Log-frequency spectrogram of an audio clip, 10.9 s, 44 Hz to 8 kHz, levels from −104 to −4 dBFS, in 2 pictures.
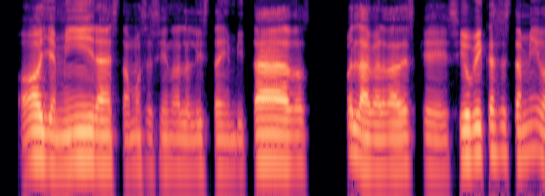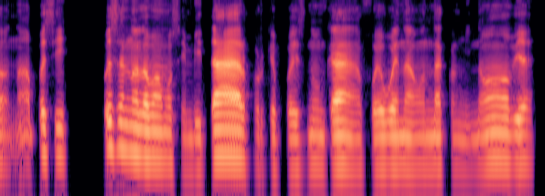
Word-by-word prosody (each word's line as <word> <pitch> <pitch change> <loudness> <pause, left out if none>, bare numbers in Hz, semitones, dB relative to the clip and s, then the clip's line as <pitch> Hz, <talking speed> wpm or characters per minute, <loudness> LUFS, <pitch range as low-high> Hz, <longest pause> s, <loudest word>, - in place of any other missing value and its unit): "Oye, 120 -2 +3
mira, 115 +1 +3
estamos 110 0 -11
haciendo 105 0 -12
la 100 - -7
lista 100 +1 -10
de 100 - -6
invitados. 110 +3 +4 0.4
Pues, 140 - -2
la 110 -3 +5
verdad 105 0 -1
es 105 - -10
que, 100 -2 -9
¿si 125 - -8
ubicas 140 +2 +2
a - - -8
este 130 - -10
amigo? 130 -3 -7
'No, 115 -1 -12
pues, 135 -1 -5
sí'. 135 -1 -9 0.3
Pues, 160 -1 -3
a - - -1
él 155 - -3
no 140 -1 0
lo 130 -1 +3
vamos 120 -1 -3
a - - -18
invitar, 100 - +5
porque, 105 -2 -14
pues, 100 +1 -10
nunca 110 -1 0
fue 105 +1 -6
buena 110 0 -2
onda 105 0 -6
con 105 -1 -17
mi 95 - -15
novia, 115 +1 -3
110 Hz, 210 wpm, -24 LUFS, 105-120 Hz, 0.4 s, la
